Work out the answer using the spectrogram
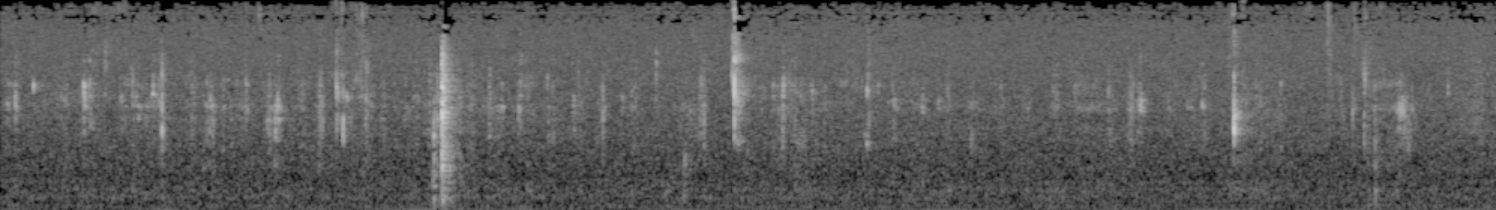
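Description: Close-miked chewing and wet mouth sounds of someone eating soft seafood in a creamy sauce, with scattered soft clicks and a few sharper knocks, the loudest about three and a half seconds in.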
